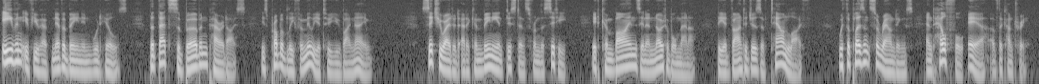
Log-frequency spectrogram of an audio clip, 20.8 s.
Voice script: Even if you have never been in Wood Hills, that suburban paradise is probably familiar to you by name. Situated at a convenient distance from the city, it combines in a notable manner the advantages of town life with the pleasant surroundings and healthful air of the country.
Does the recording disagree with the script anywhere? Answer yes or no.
yes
